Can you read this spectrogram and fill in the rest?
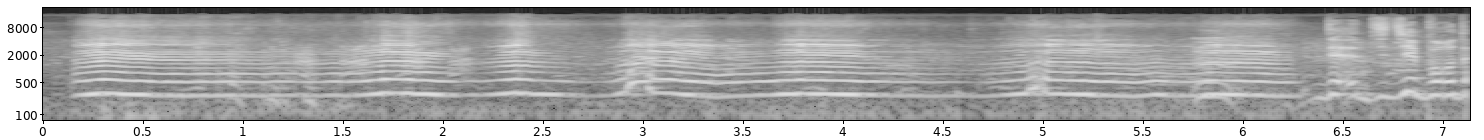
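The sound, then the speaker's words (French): A loud bee-like buzzing hums continuously for about six seconds, wavering in pitch and swelling in pulses, apparently a human voice imitating a bee of Roubaix replying to an interview question about politics, before cutting off abruptly. “Même les abeilles de Roubaix”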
